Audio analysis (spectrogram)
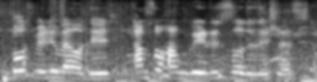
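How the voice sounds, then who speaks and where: A young Singaporean woman talks her way through a food tour, her voice sitting a little high and bright. She is chatty and eager, breaking into small laughs between bites. A music bed runs under her voice. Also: brisk. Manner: chatty, enthusiastic tasting remarks with frequent laughs. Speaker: travel vlogger. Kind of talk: casual food vlog commentary.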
